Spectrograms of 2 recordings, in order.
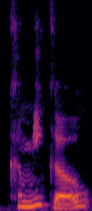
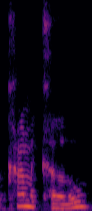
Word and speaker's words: Comico: go all right uh from kamiko or Comico depending how you want to pronounce it comics from back in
